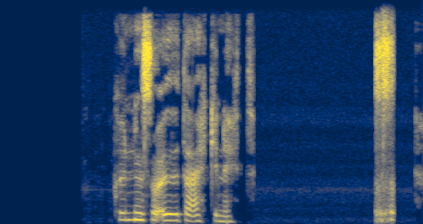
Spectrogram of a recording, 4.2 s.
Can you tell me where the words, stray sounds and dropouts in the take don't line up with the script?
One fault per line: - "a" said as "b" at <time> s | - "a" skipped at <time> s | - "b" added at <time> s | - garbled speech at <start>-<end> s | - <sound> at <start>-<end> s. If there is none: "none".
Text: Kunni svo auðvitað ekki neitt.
- laugh at 3.7-3.9 s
